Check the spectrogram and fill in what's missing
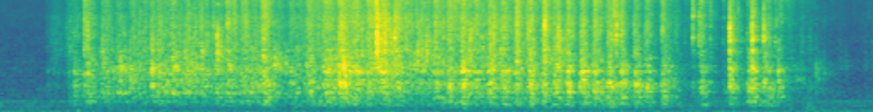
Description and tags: Serving popcorn in a bowl
food, popcorn, snack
